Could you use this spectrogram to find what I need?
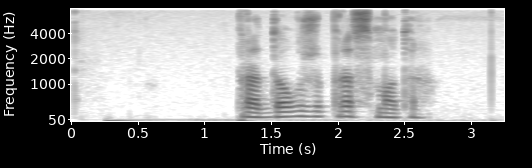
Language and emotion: Russian, neutral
